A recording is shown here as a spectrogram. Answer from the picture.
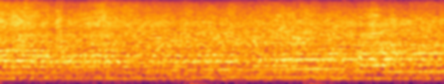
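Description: Turismo Nacional race car engines at speed, holding a steady, unchanging note.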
